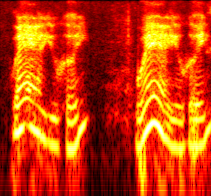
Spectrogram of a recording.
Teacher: you see, you got the strong word. Where and going.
